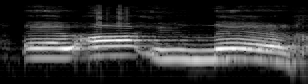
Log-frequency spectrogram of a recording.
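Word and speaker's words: elle: One is shouting L. That's good. Correct. L E. She has a mother. You see now I still did not pronounce the E at the end.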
